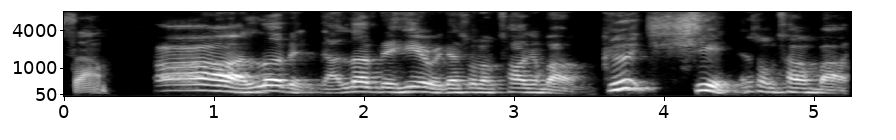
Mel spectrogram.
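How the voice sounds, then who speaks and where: The speech moves at a fairly quick pace with ordinary pitch variation. The background is quiet. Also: man. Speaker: fitness coach leading group call. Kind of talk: motivational talk to group. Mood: upbeat, encouraging. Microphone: video call.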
